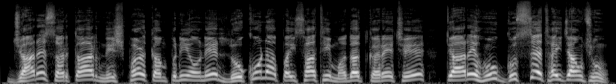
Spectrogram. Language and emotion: Gujarati, angry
